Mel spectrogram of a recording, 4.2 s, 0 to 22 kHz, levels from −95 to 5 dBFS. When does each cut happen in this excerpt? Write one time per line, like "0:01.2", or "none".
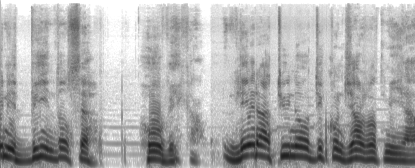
0:02.2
